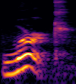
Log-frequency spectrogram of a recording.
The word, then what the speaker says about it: work: 今日は walk と work の発音の違いについて練習したいと思います。歩くの walk、walk と働くの work、work。発音違いますよね。日本語では歩くの方 walk、働くの方 work っていうふうに、カタカナでは表現されてますけど、歩く方は walk、walk、walk っていう感じですね。で、この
